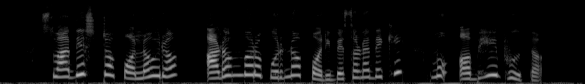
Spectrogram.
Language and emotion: Odia, happy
